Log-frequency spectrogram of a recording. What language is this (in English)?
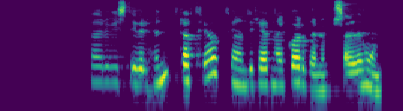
Icelandic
